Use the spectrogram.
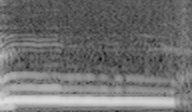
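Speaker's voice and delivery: high ghostly ooh. Pretend. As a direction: wail like a cartoon ghost. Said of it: "I'm a ghost".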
